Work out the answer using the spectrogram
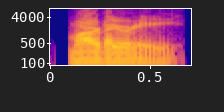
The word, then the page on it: martyry: American English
